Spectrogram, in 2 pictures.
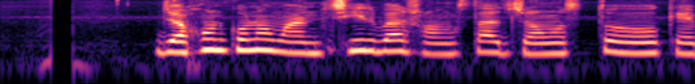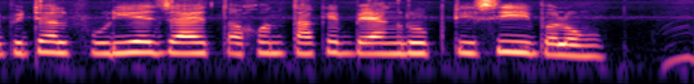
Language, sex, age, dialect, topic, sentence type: Bengali, male, 18-24, Rajbangshi, banking, statement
